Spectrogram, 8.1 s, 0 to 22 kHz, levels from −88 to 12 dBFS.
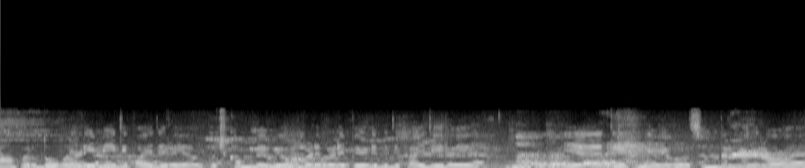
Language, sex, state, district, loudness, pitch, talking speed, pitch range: Hindi, female, Uttar Pradesh, Shamli, -13 LUFS, 200 Hz, 210 wpm, 190-205 Hz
